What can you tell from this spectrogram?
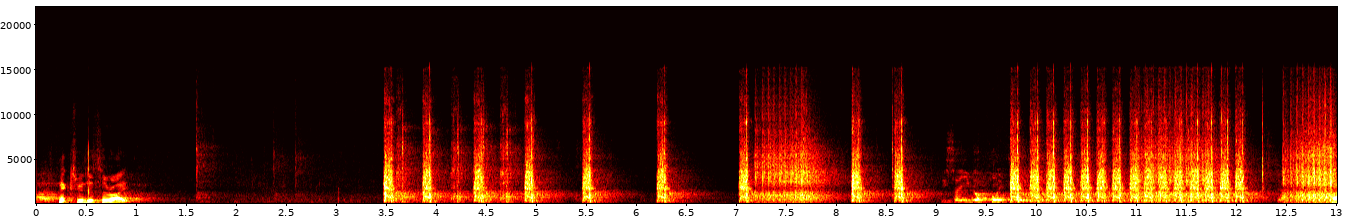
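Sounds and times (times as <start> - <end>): airsoft guns firing: 3.4 - 9.0, 9.7 - 13.0.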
